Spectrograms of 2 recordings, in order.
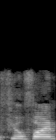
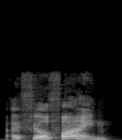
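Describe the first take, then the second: First: It sounds anxious and panicky. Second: It sounds calm and steady. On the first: The speaker is afraid of getting sick. The speaker calls it wrong. "my tone wasn't like, oh my God" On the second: The speaker is confident the body is fine. The speaker calls it right. "my tone was, ... just calmly and steadily"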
